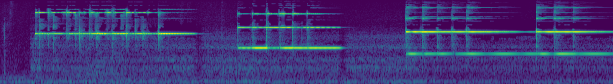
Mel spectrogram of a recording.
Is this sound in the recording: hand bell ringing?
yes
